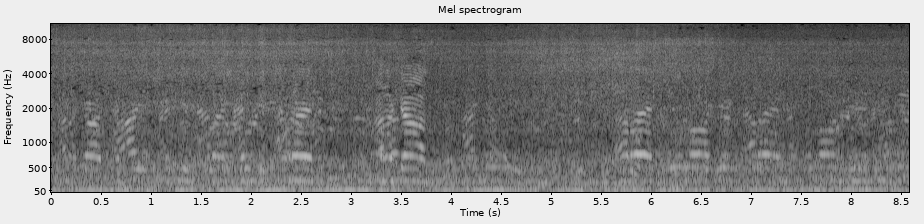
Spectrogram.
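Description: Dense crowd of many voices talking and calling over one another, with a steady low rumble underneath.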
